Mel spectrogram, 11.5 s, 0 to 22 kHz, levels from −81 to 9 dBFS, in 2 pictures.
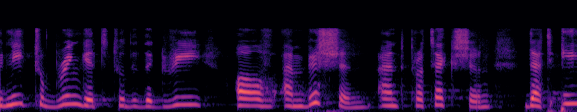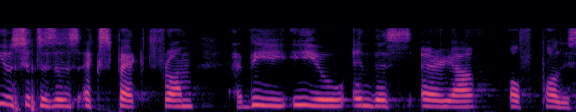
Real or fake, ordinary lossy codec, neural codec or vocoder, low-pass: fake; none; codec, 16 kHz, 6 kbps, DAC; none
